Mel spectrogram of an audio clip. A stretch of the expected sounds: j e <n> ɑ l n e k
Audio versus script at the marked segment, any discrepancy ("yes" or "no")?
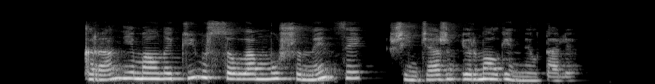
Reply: yes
